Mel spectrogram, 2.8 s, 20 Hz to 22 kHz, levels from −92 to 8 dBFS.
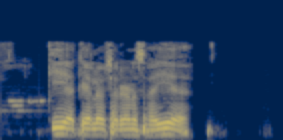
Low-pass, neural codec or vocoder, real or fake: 7.2 kHz; none; real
